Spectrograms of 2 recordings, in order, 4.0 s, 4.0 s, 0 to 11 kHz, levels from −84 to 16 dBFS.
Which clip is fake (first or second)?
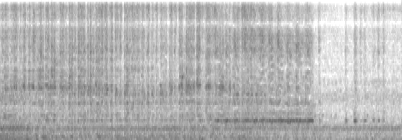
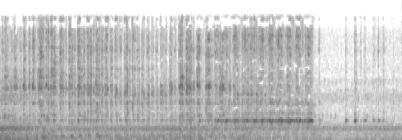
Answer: first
